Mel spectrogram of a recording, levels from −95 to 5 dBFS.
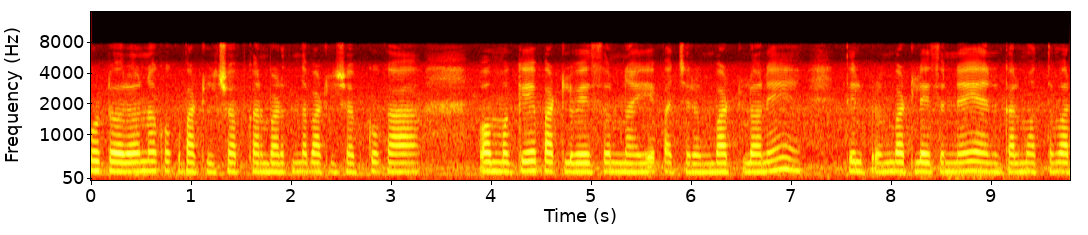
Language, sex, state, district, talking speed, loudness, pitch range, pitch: Telugu, female, Andhra Pradesh, Srikakulam, 180 wpm, -18 LUFS, 190-200 Hz, 195 Hz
